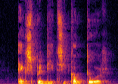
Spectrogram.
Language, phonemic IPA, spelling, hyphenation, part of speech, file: Dutch, /ɛks.pəˈdi.(t)si.kɑnˌtoːr/, expeditiekantoor, ex‧pe‧di‧tie‧kan‧toor, noun, Nl-expeditiekantoor.ogg
- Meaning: shipping office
